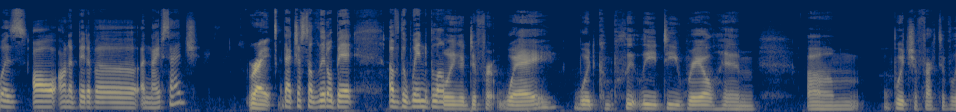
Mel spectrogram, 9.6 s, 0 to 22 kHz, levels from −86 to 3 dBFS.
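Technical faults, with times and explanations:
0.00–4.44 s, section at the wrong speed: the speech runs 1.38 times too fast, so pitch rises about five semitones and pacing hurries together, likely from a wrong playback clock, unlike a pure pitch shift. Normal speed returns at "a different way would".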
